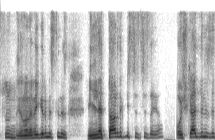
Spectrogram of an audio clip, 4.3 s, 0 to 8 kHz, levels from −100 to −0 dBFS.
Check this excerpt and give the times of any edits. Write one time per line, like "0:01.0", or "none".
0:02.8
